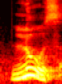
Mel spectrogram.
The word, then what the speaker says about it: lose: और इसकी प्रोन्सिएशन होती है लूज।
